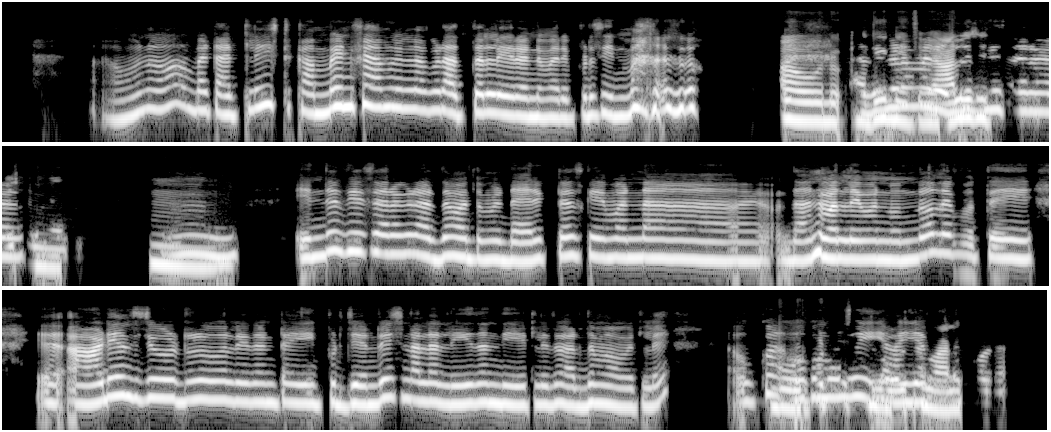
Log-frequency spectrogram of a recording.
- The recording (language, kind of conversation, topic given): Telugu, podcast, సినిమాల్లో మహిళా పాత్రలు నిజంగా మారాయని మీరు అనుకుంటున్నారా?
- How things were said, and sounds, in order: other background noise; in English: "బట్ అట్లీస్ట్ కంబైన్డ్"; laughing while speaking: "సినిమాలల్లో. అది కూడా మరి ఎందుకు తీసారో"; static; distorted speech; in English: "డైరెక్టర్స్‌కి"; laughing while speaking: "దాని వల్ల"; in English: "ఆడియన్స్"; in English: "జనరేషన్"; in English: "బోర్"; in English: "మూవీ"; in English: "ఎఫ్"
